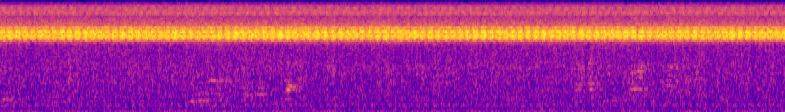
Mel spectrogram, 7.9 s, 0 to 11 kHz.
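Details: Crickets recorded in the rain in the early evening of June 24, 2011, at Montalban, Rizal, Philippines: a dense, steady, high-pitched shrill chorus that never pauses, over a soft wash of rainfall.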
